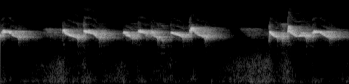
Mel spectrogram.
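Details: Male white-eye kept in a cage and pushed toward singing form, 31 December 2021, delivering quick high chattering warbles in closely linked phrases, with a brief soft rustle in one gap.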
